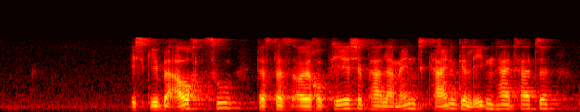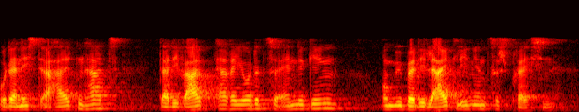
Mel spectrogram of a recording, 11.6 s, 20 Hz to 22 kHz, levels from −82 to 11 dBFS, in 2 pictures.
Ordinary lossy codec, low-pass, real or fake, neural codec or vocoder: none; 5.4 kHz; fake; vocoder, 22.05 kHz, 80 mel bands, Vocos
